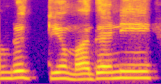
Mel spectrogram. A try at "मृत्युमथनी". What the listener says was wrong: okay concentrate on महाप्राणास्म it is not मदनी it is मथनी okay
